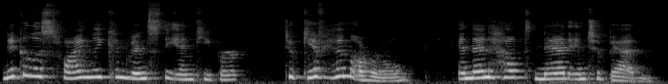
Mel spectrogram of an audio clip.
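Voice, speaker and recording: Animated, high-voiced woman storyteller, roomy sound. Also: unhurried. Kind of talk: animated children's story reading.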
